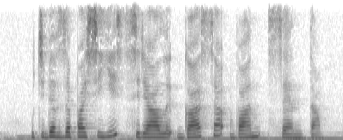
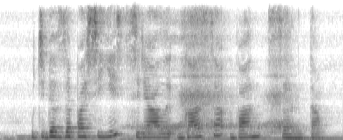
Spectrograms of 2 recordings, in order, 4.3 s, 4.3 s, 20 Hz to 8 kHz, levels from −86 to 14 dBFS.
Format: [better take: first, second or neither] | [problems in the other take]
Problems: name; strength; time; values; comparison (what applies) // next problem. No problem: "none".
first | background sound (Wind); 13 dB below the speech // room echo; dies away in 0.3 s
